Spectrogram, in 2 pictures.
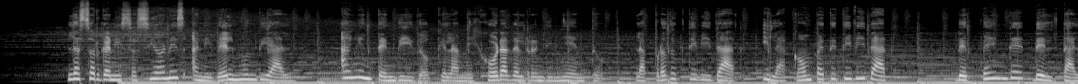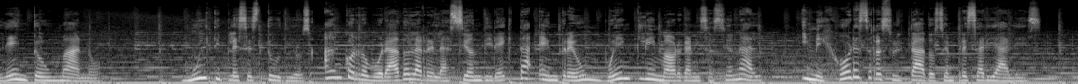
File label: Corporate Female Spanish (Latin American)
